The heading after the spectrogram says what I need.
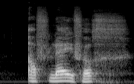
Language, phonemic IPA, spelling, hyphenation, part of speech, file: Dutch, /ɑf.lɛi̯.vəx/, aflijvig, af‧lij‧vig, adjective, Nl-aflijvig.ogg
- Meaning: dead, deceased, departed (from life)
